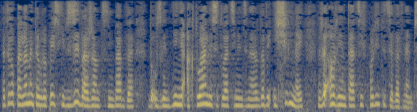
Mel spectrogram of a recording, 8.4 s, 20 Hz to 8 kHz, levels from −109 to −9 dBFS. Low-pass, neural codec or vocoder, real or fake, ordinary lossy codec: none; none; real; none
